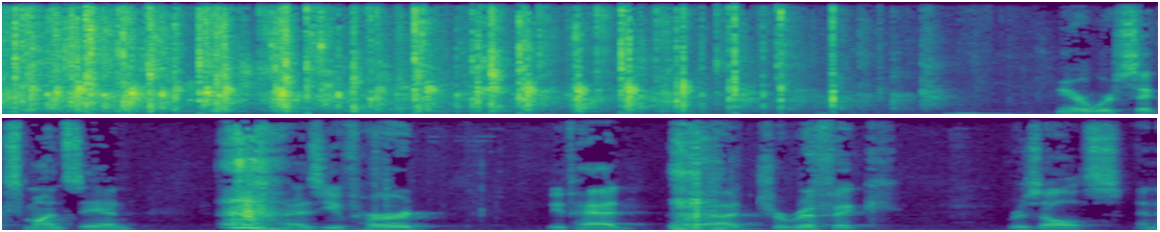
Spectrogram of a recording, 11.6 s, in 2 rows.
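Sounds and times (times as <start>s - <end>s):
applause: 0.0s - 4.8s
speech: 5.3s - 11.5s.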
